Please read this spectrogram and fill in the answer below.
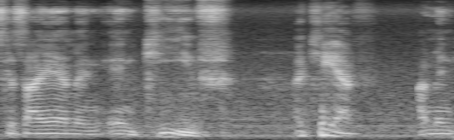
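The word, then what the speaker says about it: Kyiv: keeve tm wait no i think it's pronounced the keeve like by jason burchard who actually joins us this morning david in the chat saying keith is the ukrainian pronunciation okay we're not missing ukrainian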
